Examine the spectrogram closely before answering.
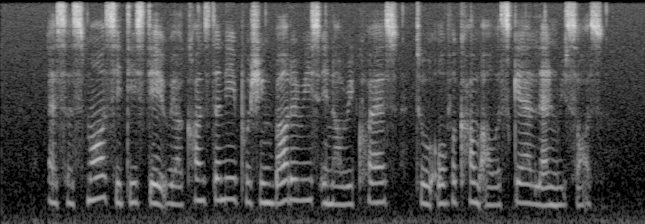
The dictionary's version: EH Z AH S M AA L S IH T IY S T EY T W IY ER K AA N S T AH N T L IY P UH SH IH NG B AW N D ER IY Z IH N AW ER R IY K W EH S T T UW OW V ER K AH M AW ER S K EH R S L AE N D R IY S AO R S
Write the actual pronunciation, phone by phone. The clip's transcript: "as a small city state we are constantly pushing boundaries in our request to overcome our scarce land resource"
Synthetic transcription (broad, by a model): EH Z AH S M AA L S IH T IY S T EY T W IY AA K AA N S T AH N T L IY P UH SH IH NG B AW D ER IY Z IH N AW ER R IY K W EH S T T UW OW V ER K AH M AW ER S K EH L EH N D R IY S AO S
